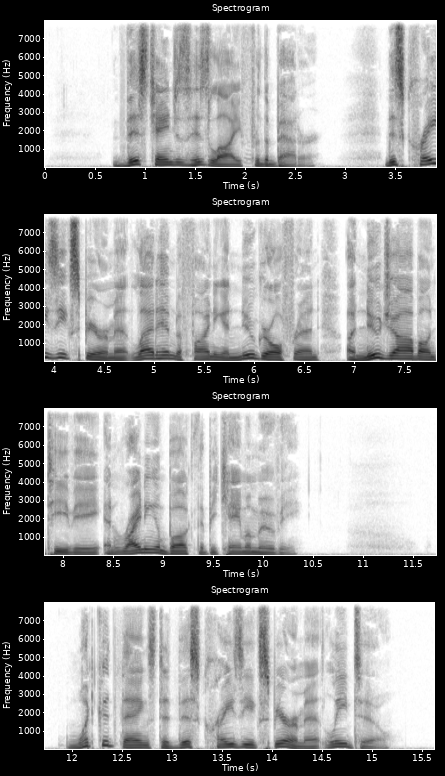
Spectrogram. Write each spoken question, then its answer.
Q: What good things did this crazy experiment lead to?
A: This crazy experiment led him to finding a new girlfriend, a new job on TV, and writing a book that became a movie.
